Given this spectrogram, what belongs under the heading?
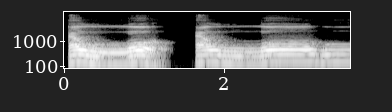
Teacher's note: a-nya tipis untuk a-nya tapi lamnya tebal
